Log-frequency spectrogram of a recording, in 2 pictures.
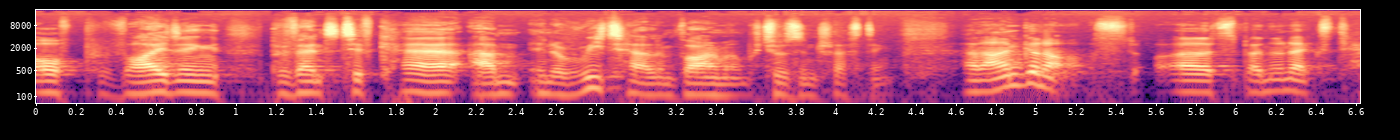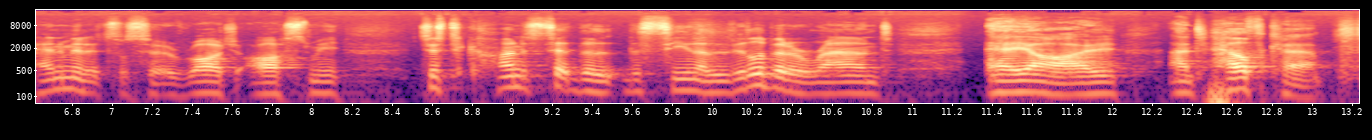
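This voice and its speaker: At a fairly quick pace, a man with a British accent and medium pitch shows ordinary pitch variation and big swings in loudness. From UK. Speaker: healthcare tech advisor. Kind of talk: conference presentation. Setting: stage with audience. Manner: hesitant with fillers.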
